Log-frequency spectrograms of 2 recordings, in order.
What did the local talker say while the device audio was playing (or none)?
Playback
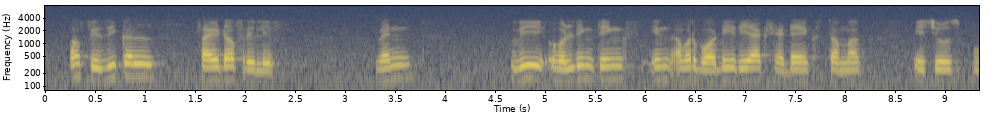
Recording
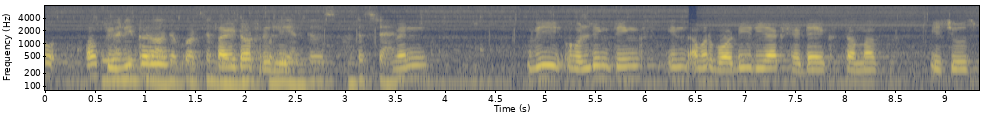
even if the other person does not fully under- understand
